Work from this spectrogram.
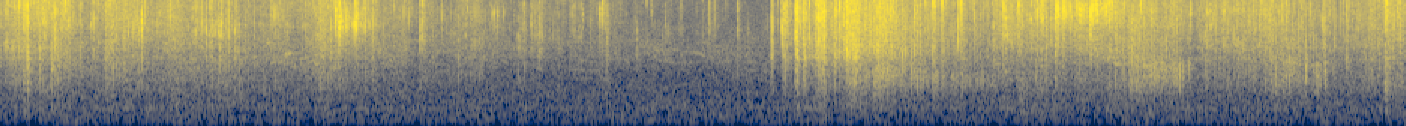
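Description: A pile of brittle, dry yellow, orange and blue soap curl flakes is crushed and crumbled by fingers and hands. The result is a dense, bright crackling and crunching with a quieter lull in the middle before the crumbling picks up again.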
